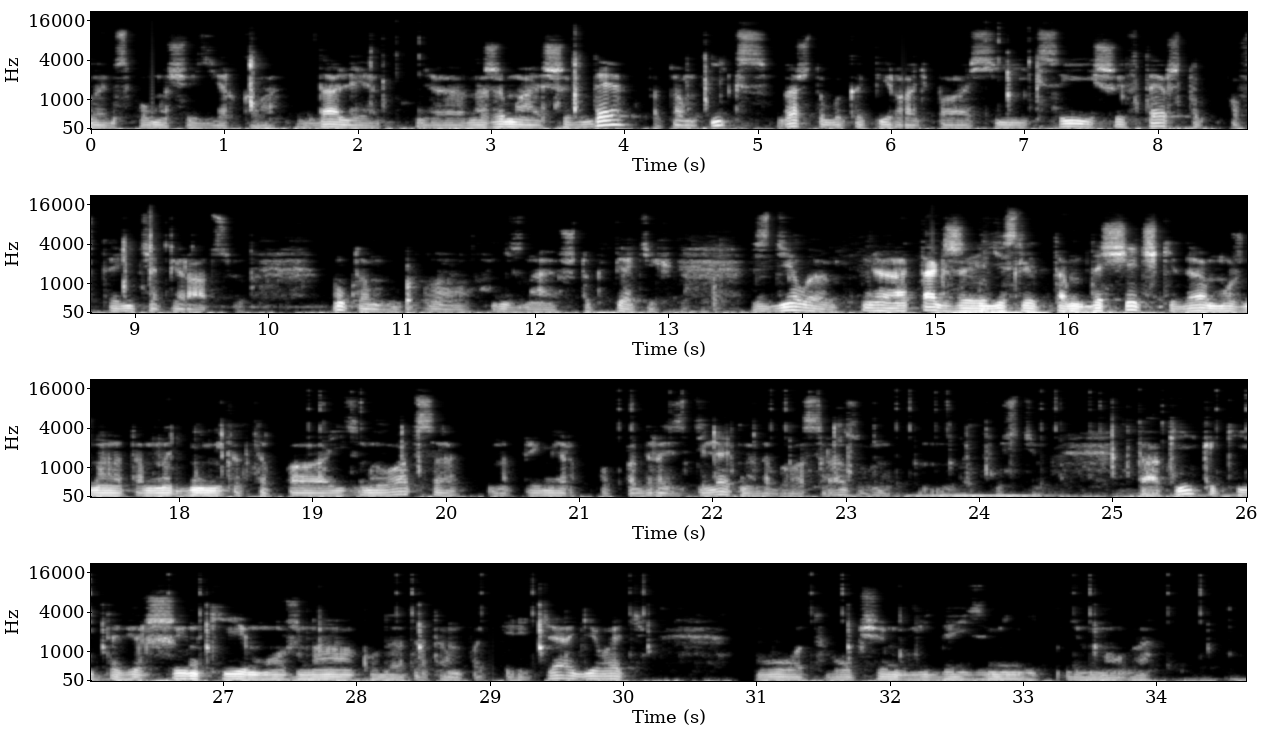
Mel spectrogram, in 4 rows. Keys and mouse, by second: 1.2 a, 2.2 shift+click, 3.5 shift+d, 4.5 x, 6.6 click, 7.8 shift+r, 8.1 shift+r, 8.9 shift+r, 18.3 ctrl+r, 19.2 click, 19.7 ctrl+r, 21.6 click, 22.1 ctrl+r, 22.7 click, 23.0 ctrl+r, 23.6 click, 24.0 ctrl+r, 24.8 click, 25.1 shift+middle click, 25.8 click, 26.6 click, 27.6 g, 28.2 click, 28.9 click, 29.5 g, 30.0 click, 31.3 click, 32.0 g, 33.3 click, 34.0 click, 34.5 g.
